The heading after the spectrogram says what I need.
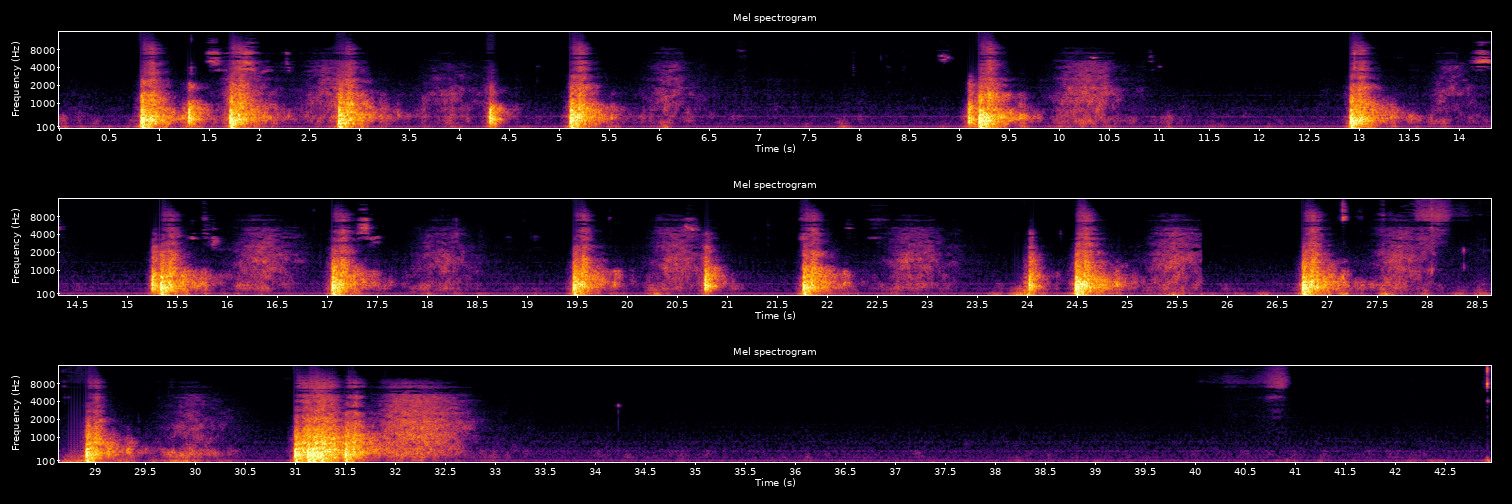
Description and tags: Some fireworks sounding through my window. I recorded this from my desk, since there wasn't time to walk outside and record it.
atmosphere, field-recording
